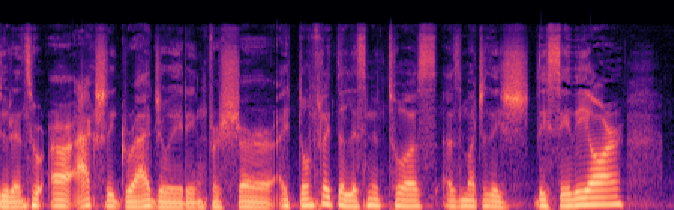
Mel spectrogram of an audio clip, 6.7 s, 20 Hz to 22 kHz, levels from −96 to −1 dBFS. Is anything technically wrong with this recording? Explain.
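No, nothing technically wrong here.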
